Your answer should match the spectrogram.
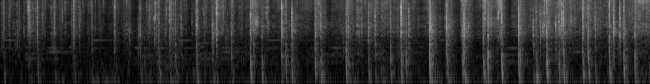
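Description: Folded-paper dragon puppet tapping for ASMR: a fast, irregular run of crisp paper taps and clicks with some crinkling, denser and louder from about three seconds in.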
